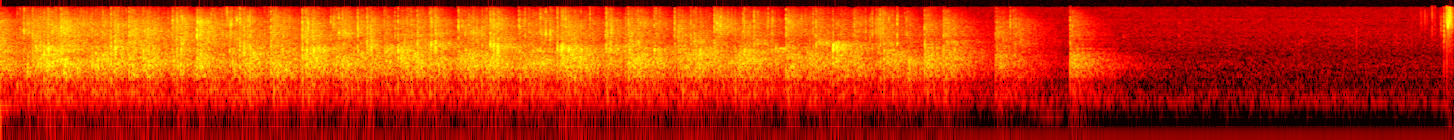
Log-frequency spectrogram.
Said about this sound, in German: Aber seid, seid ganz lieb gegrüßt aus Vorarlberg und hey, geben wir doch den Innsbruckern einen Applaus. Ich hoffe, ihr könnt es hören.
